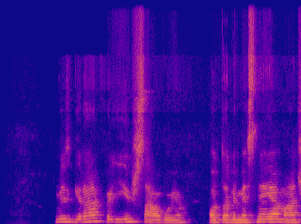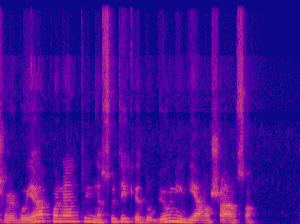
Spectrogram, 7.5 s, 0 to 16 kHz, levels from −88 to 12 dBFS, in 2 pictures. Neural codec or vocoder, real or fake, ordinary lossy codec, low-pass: none; real; Opus, 16 kbps; 14.4 kHz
